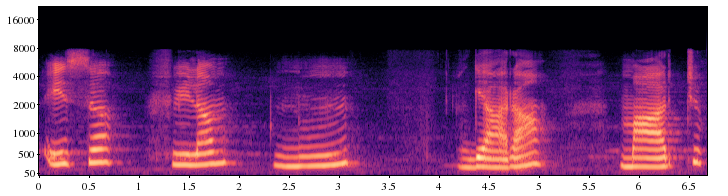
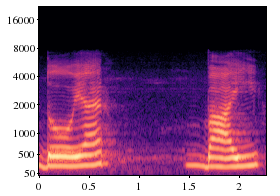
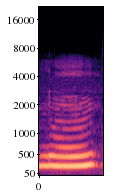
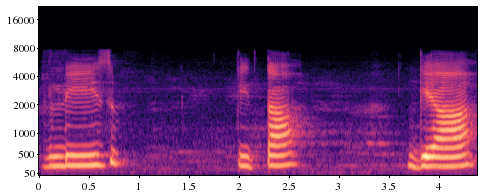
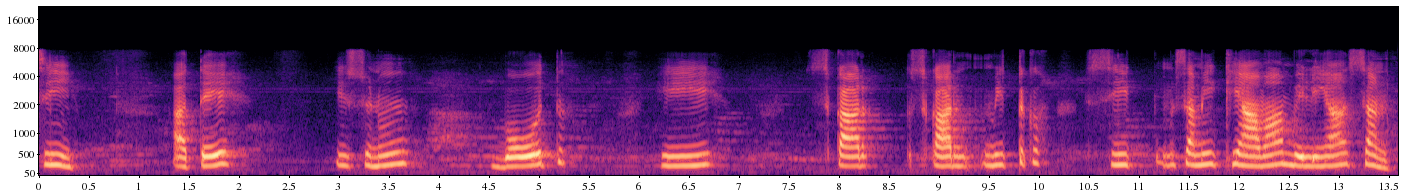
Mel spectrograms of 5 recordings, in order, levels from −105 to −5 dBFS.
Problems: constant background noise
